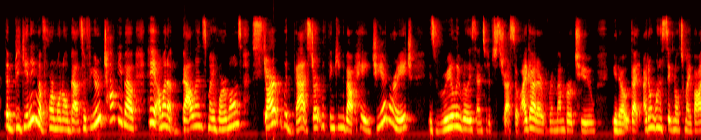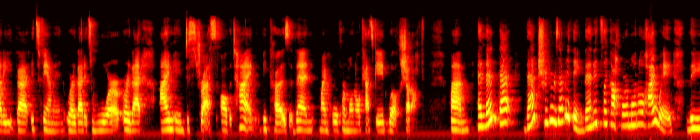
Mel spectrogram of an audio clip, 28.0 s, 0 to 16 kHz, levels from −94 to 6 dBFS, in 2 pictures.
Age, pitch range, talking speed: 30-49, 190-295 Hz, 185 wpm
